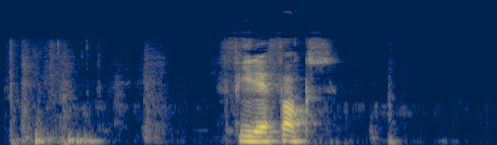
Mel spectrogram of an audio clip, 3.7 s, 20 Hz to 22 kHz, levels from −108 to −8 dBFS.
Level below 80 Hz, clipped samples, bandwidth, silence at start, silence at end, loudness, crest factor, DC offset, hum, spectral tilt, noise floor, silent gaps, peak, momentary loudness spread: -72 dBFS; under 0.1%; 7.4 kHz; 0.25 s; 1.35 s; -29 LUFS; 22 dB; under 0.1%; none; -7 dB/octave; -68 dBFS; none; -12 dBFS; 25 LU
